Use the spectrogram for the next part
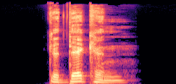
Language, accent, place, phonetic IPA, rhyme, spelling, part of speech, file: German, Germany, Berlin, [ɡəˈdɛkn̩], -ɛkn̩, Gedecken, noun, De-Gedecken.ogg
- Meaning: dative plural of Gedeck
